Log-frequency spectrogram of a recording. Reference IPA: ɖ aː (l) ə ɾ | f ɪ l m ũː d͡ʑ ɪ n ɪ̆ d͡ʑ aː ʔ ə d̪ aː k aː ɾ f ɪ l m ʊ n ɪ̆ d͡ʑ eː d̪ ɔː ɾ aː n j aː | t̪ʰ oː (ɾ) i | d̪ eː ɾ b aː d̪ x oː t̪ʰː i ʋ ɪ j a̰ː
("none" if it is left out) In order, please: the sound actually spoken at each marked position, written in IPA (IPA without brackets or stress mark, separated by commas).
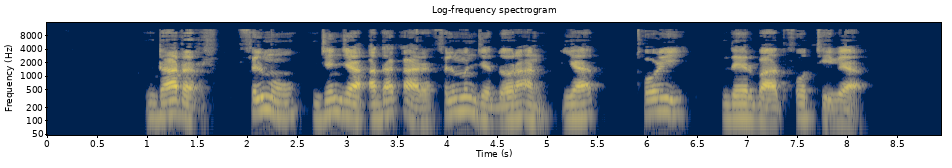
ɾ, ɽ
